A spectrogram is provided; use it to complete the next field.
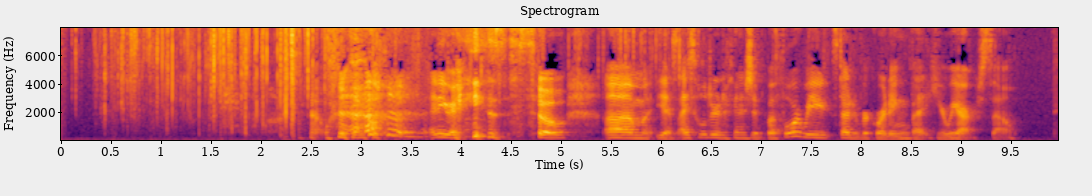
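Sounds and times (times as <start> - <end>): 
candy cane wrapper being ripped and crinkled: 0.0 - 3.9, 5.2 - 6.5
speech: 2.5 - 9.6.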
